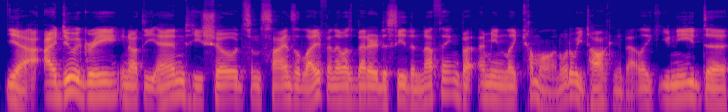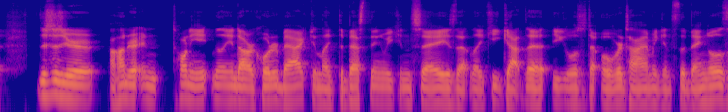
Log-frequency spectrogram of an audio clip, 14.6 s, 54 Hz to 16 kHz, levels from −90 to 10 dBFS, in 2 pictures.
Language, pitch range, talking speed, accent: English, 95-120 Hz, 270 wpm, American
